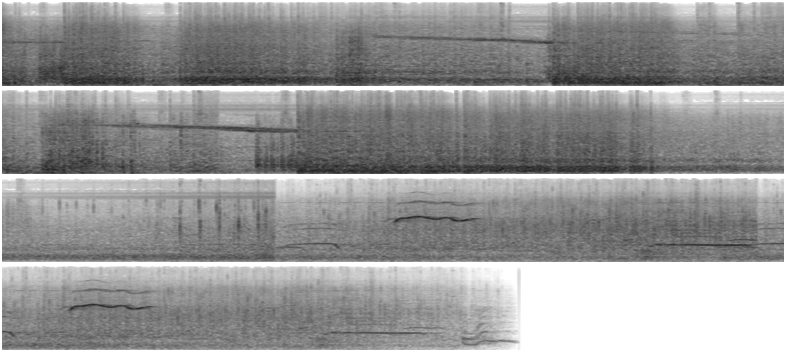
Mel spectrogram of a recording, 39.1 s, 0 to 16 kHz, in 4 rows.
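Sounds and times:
falling firework whistles: 0:00.0 - 0:34.8
fireworks bursting: 0:00.0 - 0:35.6.

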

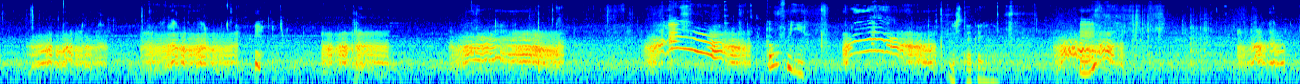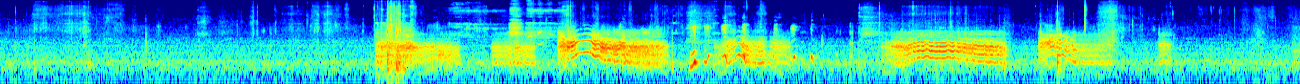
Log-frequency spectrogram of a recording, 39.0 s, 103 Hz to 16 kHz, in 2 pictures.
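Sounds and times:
kitten growling: 0:00.4 - 0:04.2, 0:04.8 - 0:05.9, 0:06.7 - 0:08.5, 0:09.6 - 0:11.3, 0:12.6 - 0:14.2, 0:15.8 - 0:16.9, 0:18.6 - 0:19.3, 0:25.1 - 0:29.6, 0:30.2 - 0:31.7, 0:32.7 - 0:37.2.

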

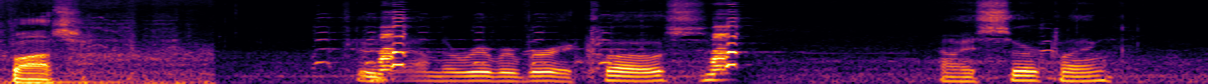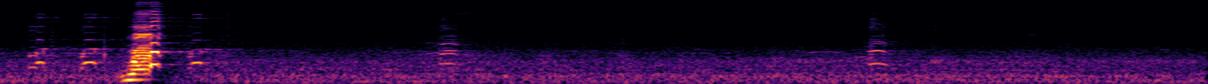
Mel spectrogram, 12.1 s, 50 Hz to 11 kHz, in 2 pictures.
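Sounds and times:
goose honking: 0:01.6 - 0:04.2, 0:06.2 - 0:07.3, 0:08.2 - 0:08.5, 0:10.4 - 0:10.6.

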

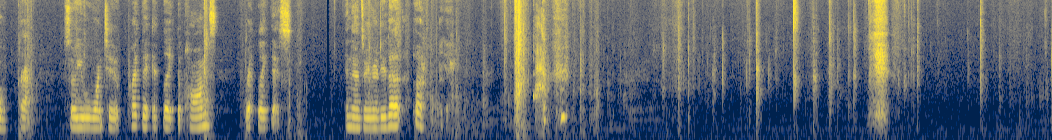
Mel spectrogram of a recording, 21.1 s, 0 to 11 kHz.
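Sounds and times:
rubber swim cap rustling: 0:07.2 - 0:18.6.

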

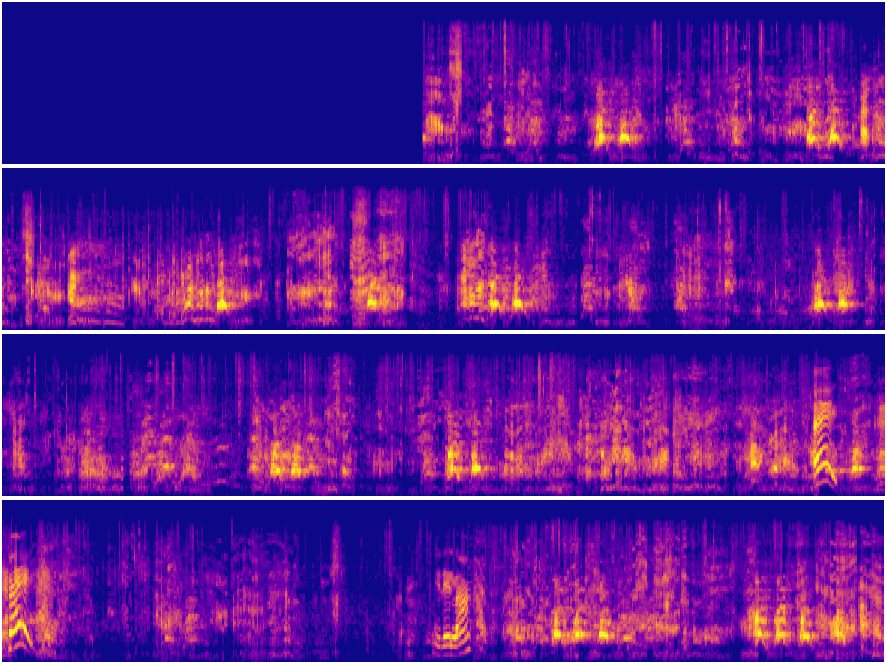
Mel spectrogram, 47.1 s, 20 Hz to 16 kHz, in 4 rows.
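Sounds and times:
dogs barking and yipping: 0:05.6 - 0:47.0.

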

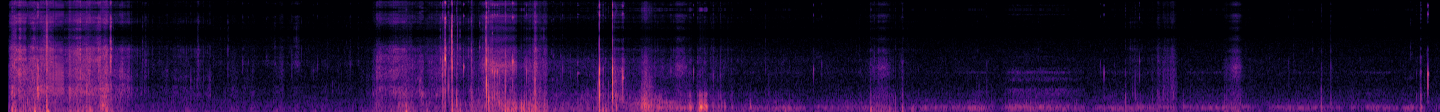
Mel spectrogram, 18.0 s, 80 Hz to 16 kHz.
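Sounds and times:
water splashing and sloshing: 0:00.1 - 0:12.6.

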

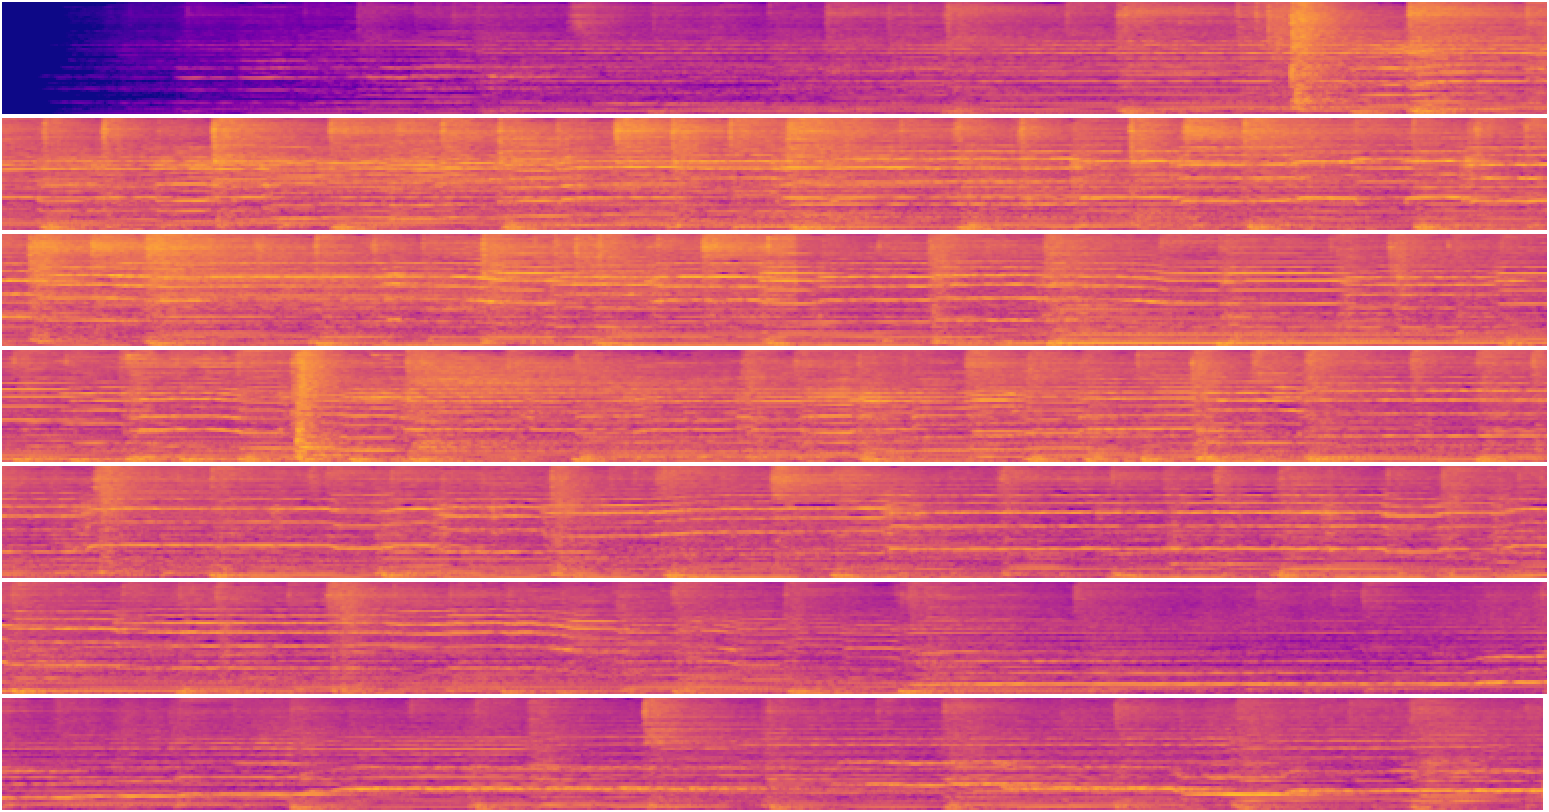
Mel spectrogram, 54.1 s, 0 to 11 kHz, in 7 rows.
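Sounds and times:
fiddle melody: 0:01.1 - 0:54.0
double bass: 0:01.4 - 0:54.0
strummed acoustic guitar: 0:01.5 - 0:54.0
folk band playing: 0:01.6 - 0:54.0
drum kit: 0:02.1 - 0:54.0
drum crash: 0:04.1 - 0:44.1.

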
